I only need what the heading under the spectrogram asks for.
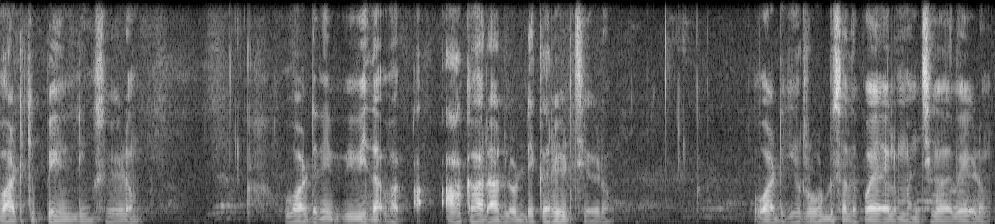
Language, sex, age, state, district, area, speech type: Telugu, male, 18-30, Telangana, Nirmal, rural, spontaneous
